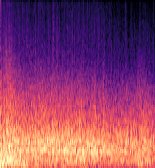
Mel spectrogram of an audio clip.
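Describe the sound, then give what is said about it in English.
Ship's guns fire in a naval battle as the vessel approaches a channel, making a continuous heavy rumbling roar with no separate shots standing out, loud throughout and easing slightly toward the end. “An infernal din of guns broke out as we approached the channel.”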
